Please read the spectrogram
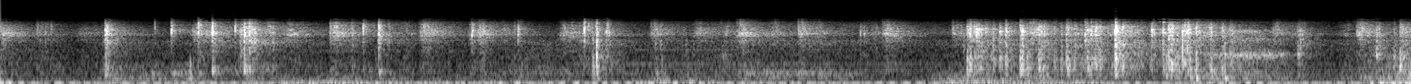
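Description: A quick run of light clicks and rattles from small hard items being handled and put away into a drawer, busiest about three seconds in.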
